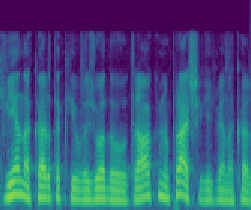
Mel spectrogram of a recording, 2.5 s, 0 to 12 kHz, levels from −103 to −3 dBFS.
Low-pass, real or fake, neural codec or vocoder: 7.2 kHz; fake; codec, 16 kHz, 8 kbps, FunCodec, trained on Chinese and English, 25 frames a second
